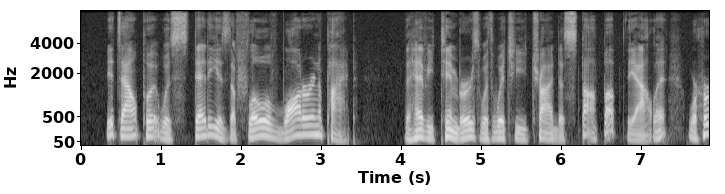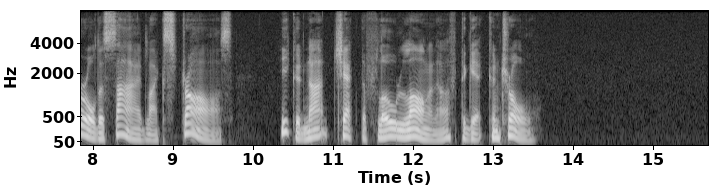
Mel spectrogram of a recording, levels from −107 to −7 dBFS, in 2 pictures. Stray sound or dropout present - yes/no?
no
